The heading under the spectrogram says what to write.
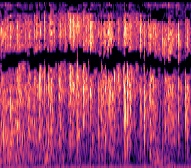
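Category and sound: crowd, audience applause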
